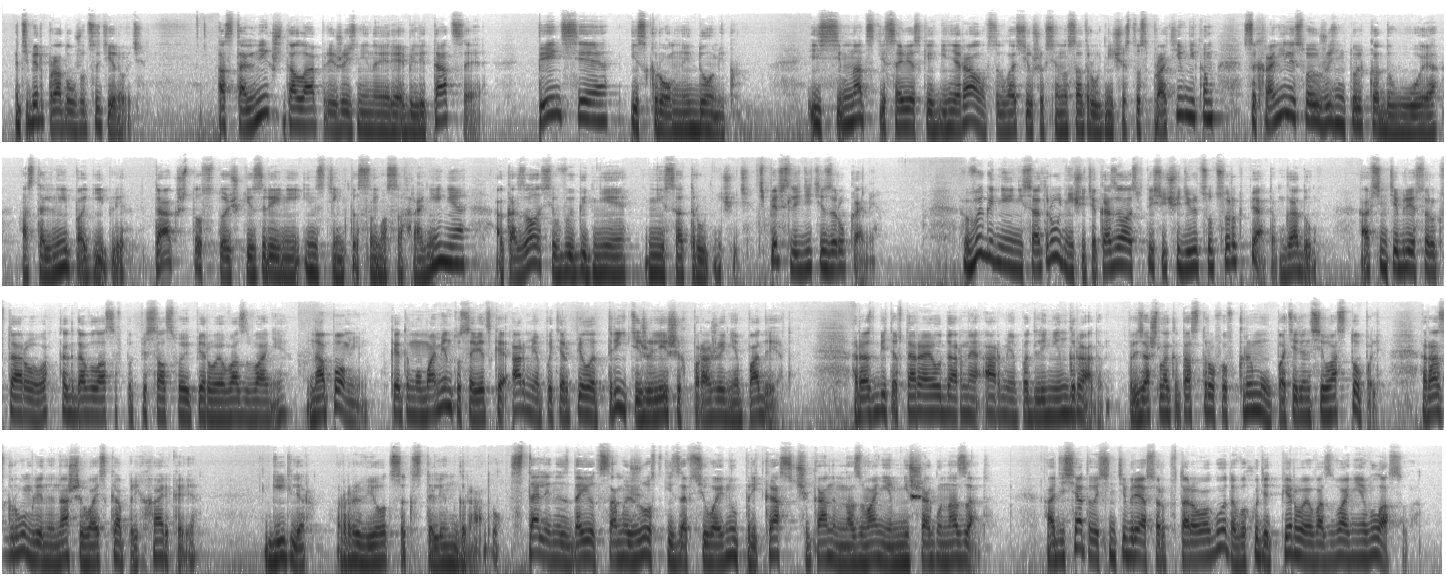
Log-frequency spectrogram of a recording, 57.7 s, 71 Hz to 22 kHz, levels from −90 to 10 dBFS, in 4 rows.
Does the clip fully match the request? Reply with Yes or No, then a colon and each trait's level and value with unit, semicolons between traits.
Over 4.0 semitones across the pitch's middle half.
No: average, 3.6 semitones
